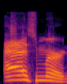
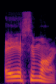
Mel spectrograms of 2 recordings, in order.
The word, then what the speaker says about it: ASMR: Cape it is time it's asmer not ASMR it's asmer asmer as asmer I mean that's how it's spelled like literally now we head back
